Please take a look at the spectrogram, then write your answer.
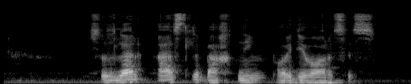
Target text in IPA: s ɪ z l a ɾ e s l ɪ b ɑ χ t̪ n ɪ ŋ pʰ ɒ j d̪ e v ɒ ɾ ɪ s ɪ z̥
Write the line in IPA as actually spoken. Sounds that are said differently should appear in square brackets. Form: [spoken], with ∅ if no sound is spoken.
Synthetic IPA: s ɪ z l a ɾ [a] s l ɪ b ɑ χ t̪ n ɪ ŋ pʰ ɒ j d̪ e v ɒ ɾ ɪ s ɪ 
